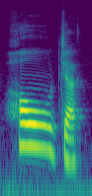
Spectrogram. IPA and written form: həʊldjə (hold your)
